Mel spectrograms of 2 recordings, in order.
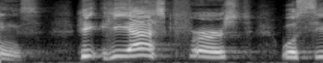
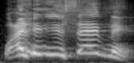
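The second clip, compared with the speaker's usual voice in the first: higher, hurt whine to God; disappointed complaint; 6 semitones higher than usual. Retold or imitated. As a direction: play up the letdown, fast and aggrieved. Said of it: "he's kinda disappointed".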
